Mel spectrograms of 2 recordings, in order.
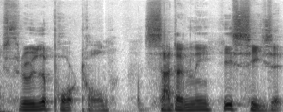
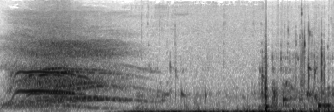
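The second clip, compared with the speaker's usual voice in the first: long, very high gasp; gasp of fright. Acted. Crew gasps at Big Bad Barry. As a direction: gasp in alarm. Children see big fish.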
